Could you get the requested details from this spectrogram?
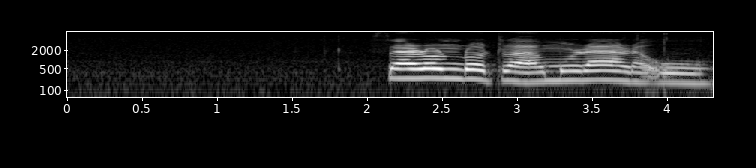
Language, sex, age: Venda, female, 34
